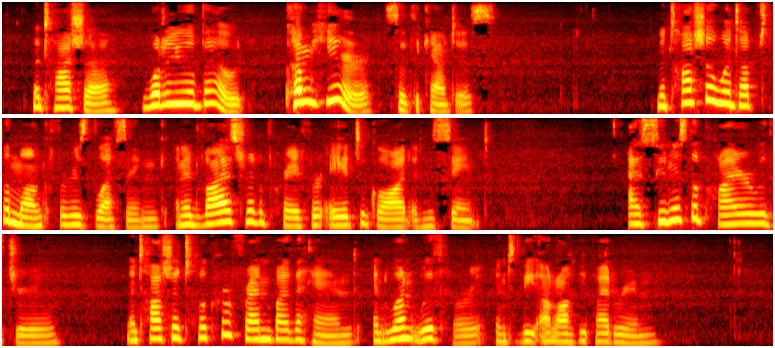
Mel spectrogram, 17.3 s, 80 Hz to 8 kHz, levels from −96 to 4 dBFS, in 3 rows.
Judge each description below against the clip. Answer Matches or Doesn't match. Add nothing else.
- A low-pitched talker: Doesn't match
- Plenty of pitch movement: Matches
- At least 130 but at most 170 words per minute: Doesn't match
